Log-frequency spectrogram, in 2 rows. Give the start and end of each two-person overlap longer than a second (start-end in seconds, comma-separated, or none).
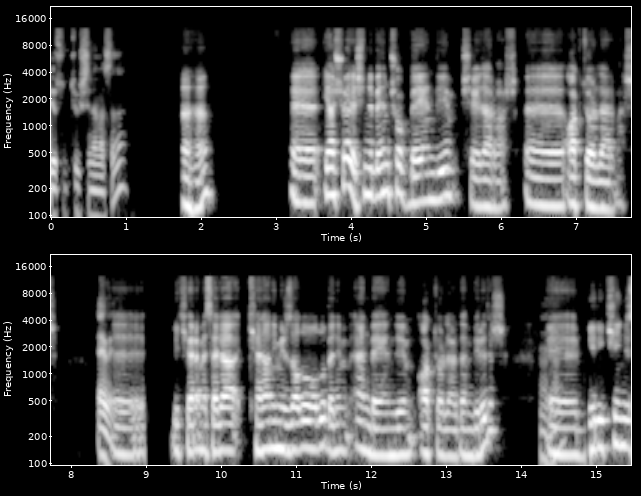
none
